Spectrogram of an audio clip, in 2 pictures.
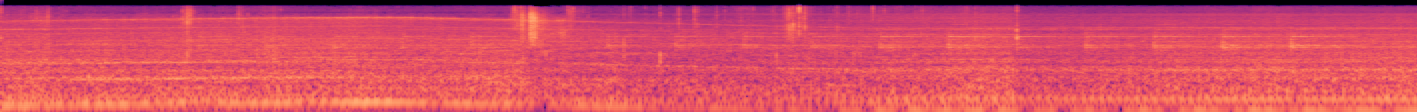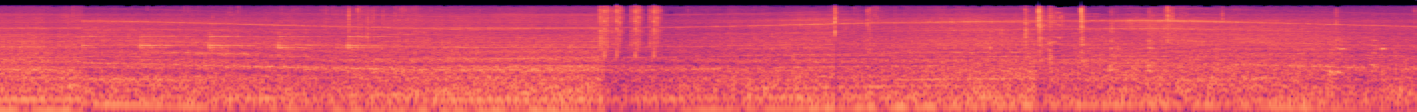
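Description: Norfolk Southern diesel locomotives running as a light engine consist, approaching slowly with a heavy engine rumble. Squealing tones rise and fall slowly over it, typical of wheel flanges squealing through curved yard track, and a few sharp clanks come through.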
